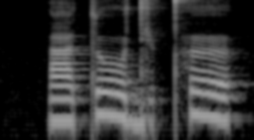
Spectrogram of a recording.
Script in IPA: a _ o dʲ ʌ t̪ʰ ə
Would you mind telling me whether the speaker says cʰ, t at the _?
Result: t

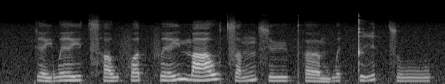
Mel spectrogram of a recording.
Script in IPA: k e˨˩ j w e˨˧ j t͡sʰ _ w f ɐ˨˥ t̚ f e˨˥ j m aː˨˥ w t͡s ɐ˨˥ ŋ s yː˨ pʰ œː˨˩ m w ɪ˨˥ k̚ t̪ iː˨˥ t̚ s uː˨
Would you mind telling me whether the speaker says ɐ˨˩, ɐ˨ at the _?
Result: ɐ˨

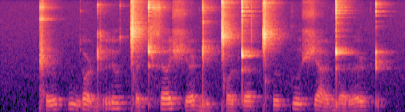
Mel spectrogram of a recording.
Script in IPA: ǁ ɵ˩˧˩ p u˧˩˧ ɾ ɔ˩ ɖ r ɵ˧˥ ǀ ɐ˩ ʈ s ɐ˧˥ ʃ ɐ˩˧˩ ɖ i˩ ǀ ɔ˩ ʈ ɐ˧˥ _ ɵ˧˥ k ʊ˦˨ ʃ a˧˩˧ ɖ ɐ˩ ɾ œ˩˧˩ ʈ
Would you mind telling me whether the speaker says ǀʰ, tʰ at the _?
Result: ǀʰ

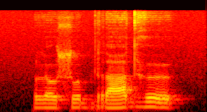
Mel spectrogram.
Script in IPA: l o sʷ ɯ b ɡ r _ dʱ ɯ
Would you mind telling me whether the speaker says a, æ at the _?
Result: a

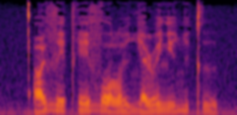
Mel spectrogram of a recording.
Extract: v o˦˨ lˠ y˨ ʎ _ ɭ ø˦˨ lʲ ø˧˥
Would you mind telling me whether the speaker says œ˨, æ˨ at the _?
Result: æ˨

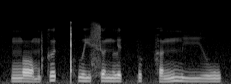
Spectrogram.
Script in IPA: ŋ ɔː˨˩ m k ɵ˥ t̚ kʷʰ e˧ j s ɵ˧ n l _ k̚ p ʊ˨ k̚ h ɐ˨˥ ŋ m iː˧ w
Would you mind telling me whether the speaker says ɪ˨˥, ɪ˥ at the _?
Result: ɪ˨˥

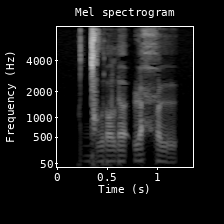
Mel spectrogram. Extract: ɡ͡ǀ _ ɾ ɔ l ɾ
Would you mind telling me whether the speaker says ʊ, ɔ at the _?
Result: ʊ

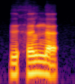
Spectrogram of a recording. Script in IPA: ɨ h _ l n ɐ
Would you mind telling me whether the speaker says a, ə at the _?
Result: ə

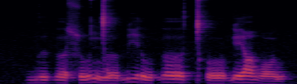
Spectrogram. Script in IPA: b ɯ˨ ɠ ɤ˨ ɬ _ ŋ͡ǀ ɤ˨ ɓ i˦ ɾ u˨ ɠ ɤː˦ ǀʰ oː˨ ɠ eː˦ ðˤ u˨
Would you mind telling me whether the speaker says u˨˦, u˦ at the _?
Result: u˨˦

